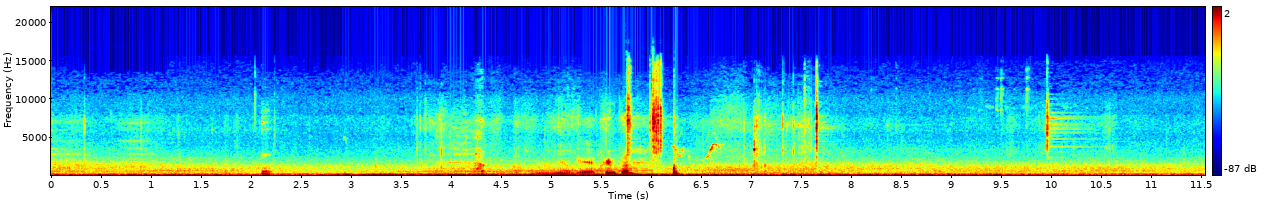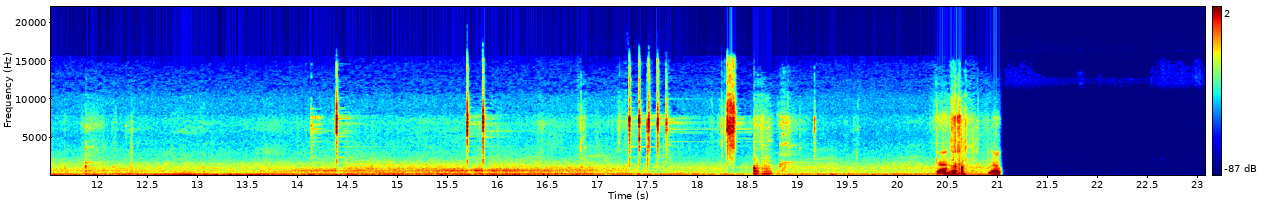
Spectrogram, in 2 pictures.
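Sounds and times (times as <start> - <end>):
wire crimper clicking: 15.7 - 16.0, 17.2 - 18.5.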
